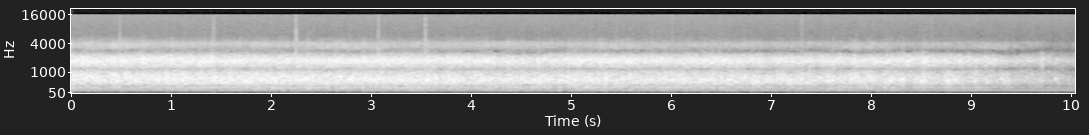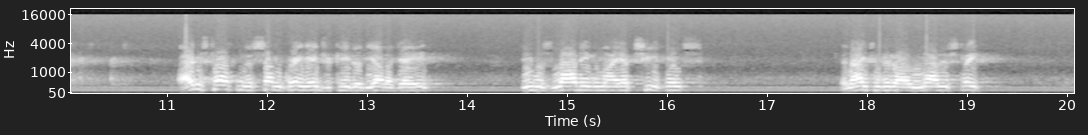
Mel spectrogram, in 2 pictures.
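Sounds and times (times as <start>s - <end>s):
audience applause: 0.0s - 10.6s.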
